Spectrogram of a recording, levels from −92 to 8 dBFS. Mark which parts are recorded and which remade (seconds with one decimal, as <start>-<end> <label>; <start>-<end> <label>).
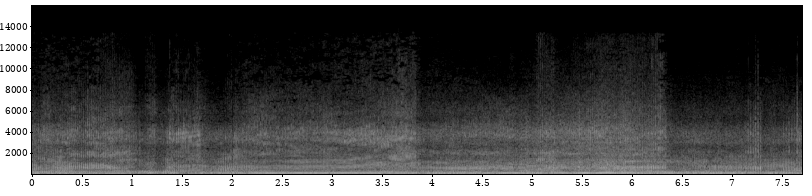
0.0-0.7 recorded; 0.7-1.3 remade; 1.3-4.5 recorded; 4.5-6.2 remade; 6.2-7.7 recorded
